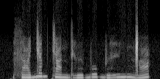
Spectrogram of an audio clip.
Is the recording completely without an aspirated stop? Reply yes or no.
yes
